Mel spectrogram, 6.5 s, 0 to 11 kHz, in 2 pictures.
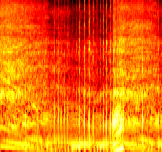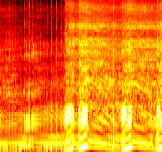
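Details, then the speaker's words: Roughly 31-year-old Echo CS-550EVL chainsaw, tuned to 9,000 rpm by tachometer, warmed up five minutes, chain sharpened, cutting wood: full-throttle scream that sags in the cut and snaps back crisply. Healthy operation under load. "everything on this chainsaw works just like it did 31 years ago it cuts like brand-new"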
